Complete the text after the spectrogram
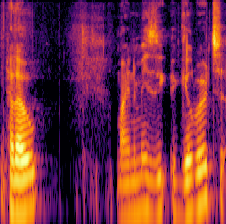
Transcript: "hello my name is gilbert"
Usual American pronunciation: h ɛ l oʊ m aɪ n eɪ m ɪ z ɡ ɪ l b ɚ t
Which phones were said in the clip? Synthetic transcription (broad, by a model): h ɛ l oʊ m aɪ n eɪ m ɪ z ɡ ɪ l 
